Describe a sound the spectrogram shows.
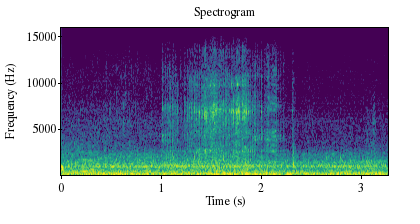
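A fishing reel whirs as its line is wound in.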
